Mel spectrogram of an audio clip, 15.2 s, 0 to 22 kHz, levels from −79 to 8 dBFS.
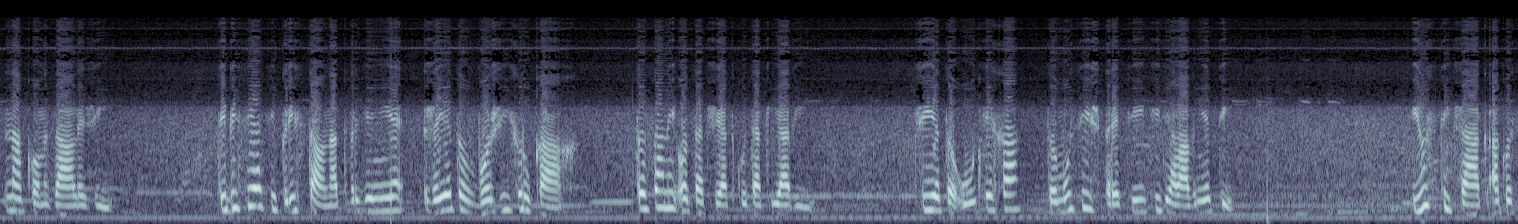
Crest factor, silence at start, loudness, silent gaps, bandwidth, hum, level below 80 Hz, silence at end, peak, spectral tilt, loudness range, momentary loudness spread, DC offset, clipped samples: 12 dB; 0 s; -12 LUFS; none; 16 kHz; none; -48 dBFS; 0 s; 0 dBFS; -4.5 dB/octave; 3 LU; 16 LU; under 0.1%; under 0.1%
